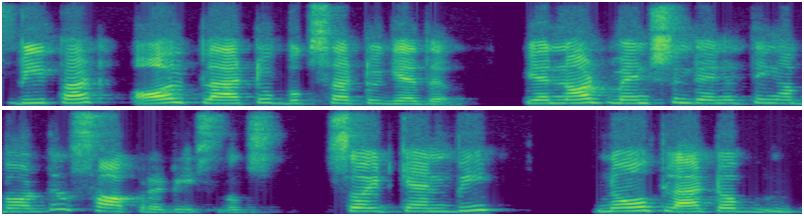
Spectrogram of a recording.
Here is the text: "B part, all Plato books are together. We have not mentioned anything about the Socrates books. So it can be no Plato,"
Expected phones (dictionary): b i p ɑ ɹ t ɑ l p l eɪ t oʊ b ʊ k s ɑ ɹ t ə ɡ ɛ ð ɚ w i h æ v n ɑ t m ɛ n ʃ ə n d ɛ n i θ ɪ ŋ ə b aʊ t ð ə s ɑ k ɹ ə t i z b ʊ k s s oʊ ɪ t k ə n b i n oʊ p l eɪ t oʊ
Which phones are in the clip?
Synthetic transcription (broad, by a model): b i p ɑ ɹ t ɑ l p l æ t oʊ b ʊ k s ɑ ɹ t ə ɡ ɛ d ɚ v i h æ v n ɑ t m ɛ n ʃ ə n d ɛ n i t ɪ ŋ ə b aʊ t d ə s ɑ k ɹ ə t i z b ʊ k s s oʊ ɪ t k ə n b i n oʊ p l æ t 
